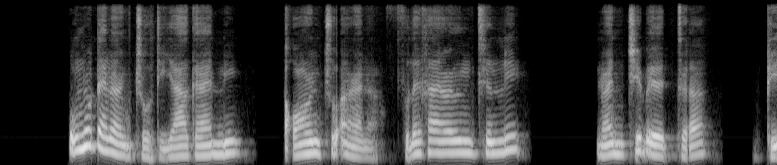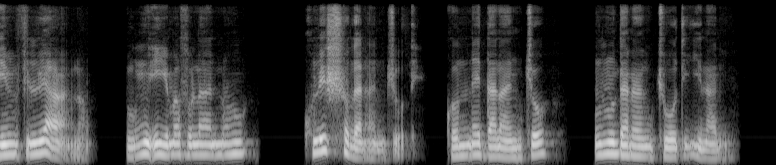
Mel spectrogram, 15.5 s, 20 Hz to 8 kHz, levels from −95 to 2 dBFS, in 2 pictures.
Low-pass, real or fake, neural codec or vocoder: 7.2 kHz; fake; codec, 16 kHz, 1 kbps, FunCodec, trained on Chinese and English, 50 frames a second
